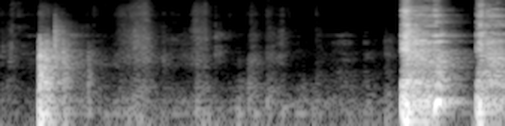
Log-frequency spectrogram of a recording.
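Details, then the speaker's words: Three short, harsh cough bursts from an adult woman who says she is still coughing a little and has lost her voice, separated by a quiet pause with faint room hum. "Désolée, je tousse encore un peu et j'ai la voix pétée. J'espère que c'est pas trop désagréable."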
